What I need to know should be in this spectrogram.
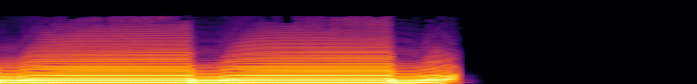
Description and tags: This bass hit is part of a mini pack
